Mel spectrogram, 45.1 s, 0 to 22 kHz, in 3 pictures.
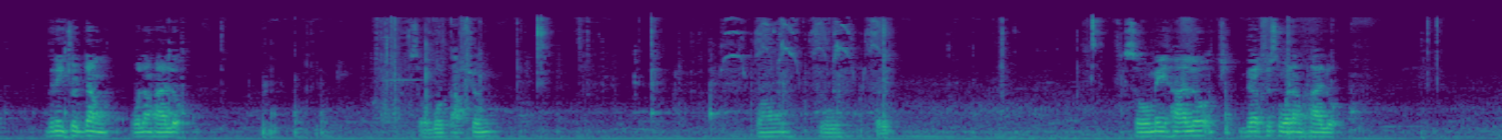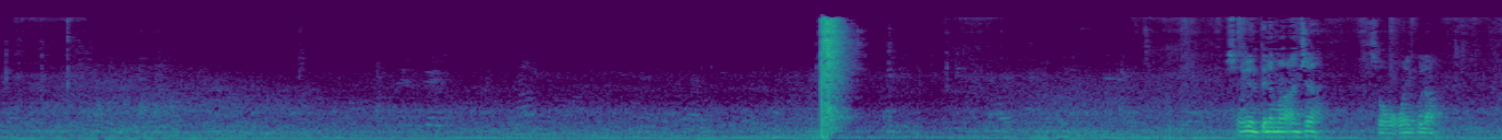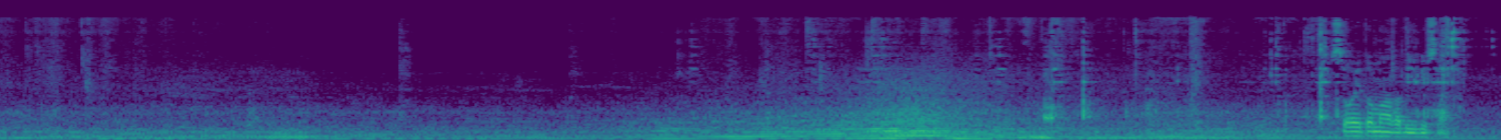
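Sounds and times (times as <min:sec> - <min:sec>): tin cans clinking: 0:42.6 - 0:45.0.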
